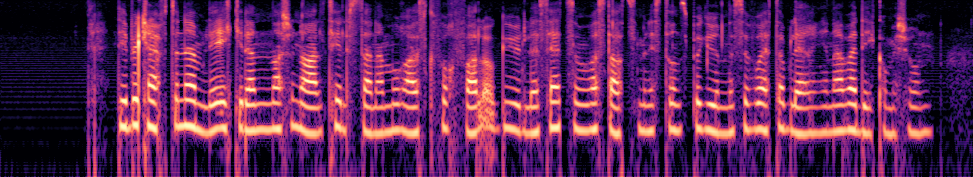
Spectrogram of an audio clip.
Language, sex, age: Norwegian, female, 22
